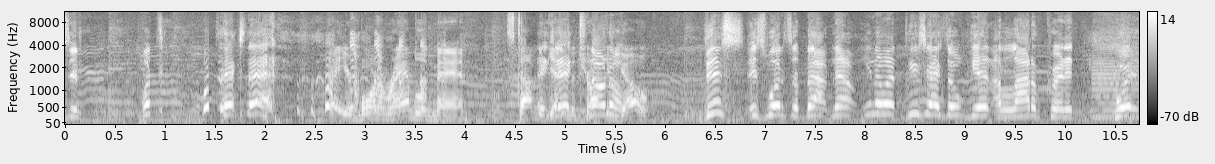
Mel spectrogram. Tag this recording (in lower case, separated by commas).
speech, music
